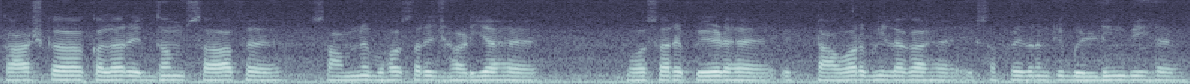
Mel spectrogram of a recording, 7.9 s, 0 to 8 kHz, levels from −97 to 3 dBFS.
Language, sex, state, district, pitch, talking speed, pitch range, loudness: Hindi, male, Chhattisgarh, Raipur, 145 Hz, 205 wpm, 140-150 Hz, -15 LUFS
